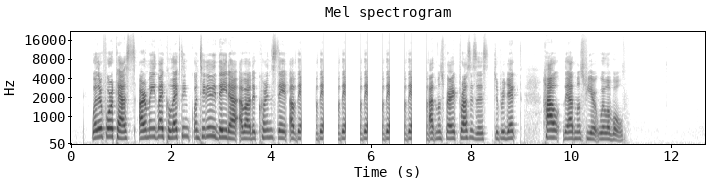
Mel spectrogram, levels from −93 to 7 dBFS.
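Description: The stream likely stalled from 4.61 to 7.16 s, a stutter with silent gaps: one 145 ms burst repeats five times between 298 ms digital silences.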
